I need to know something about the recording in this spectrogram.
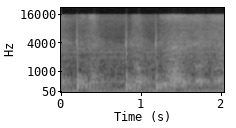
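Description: Whiteboard marker rubbing and scraping across a whiteboard as a box is drawn and letters are written, with a few sharp taps of the tip against the board.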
